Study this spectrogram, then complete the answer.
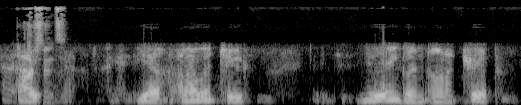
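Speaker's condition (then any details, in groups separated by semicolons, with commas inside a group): Parkinson's; slowly progressive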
